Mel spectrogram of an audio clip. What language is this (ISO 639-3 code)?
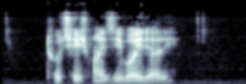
fas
